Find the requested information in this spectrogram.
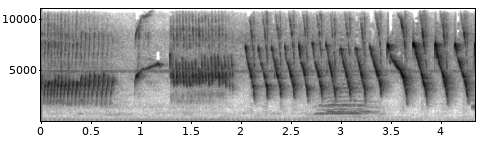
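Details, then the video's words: Canary song used as a training recording for teaching canaries to sing: a buzzy held tone, a brief rising whistle, a dense rolling trill, then a fast series of sharp downslurred notes growing louder toward the end. "Your Canary Will Sing A Lot With This Voice"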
